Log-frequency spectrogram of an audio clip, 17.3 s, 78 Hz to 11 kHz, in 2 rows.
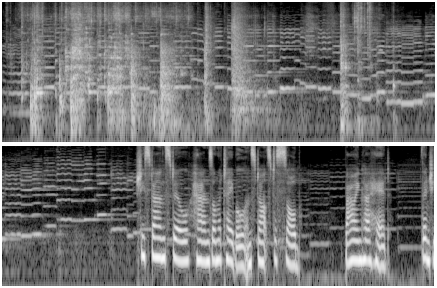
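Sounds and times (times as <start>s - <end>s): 
pots and pans clattering as they are taken down from racks: 0.0s - 8.2s
speech: 11.4s - 14.7s, 15.5s - 17.2s.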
